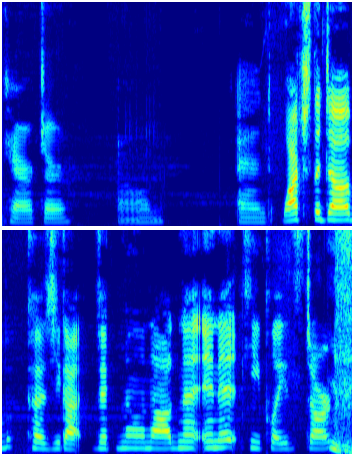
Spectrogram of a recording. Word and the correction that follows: Mignogna: Wait, how do you say his name? – It's Vic Mignogna.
